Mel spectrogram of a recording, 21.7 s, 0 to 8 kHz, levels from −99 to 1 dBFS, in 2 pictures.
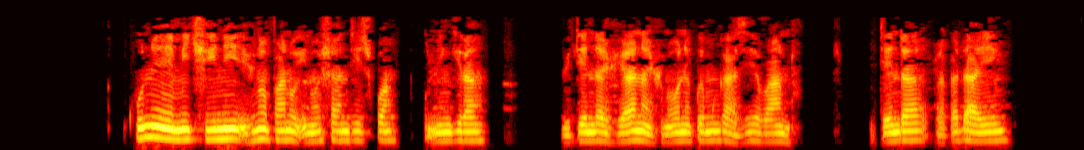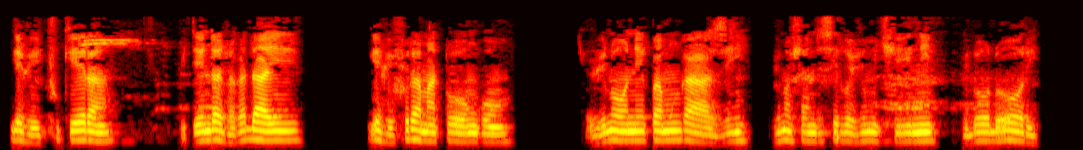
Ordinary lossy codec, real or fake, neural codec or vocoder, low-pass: MP3, 24 kbps; real; none; 7.2 kHz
